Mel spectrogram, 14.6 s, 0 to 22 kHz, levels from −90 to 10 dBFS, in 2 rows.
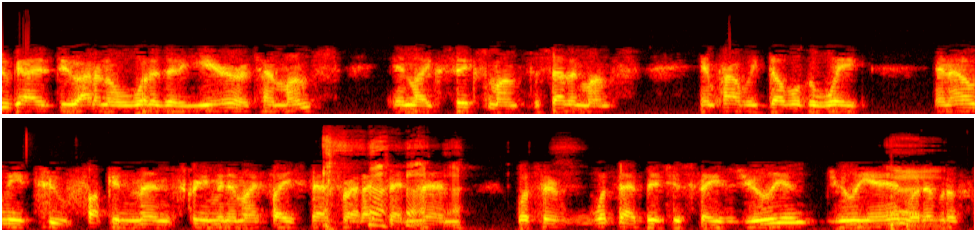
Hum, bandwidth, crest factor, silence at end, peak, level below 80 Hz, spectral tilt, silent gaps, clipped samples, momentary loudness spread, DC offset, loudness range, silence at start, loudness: none; 15 kHz; 18 dB; 0 s; -2 dBFS; -52 dBFS; -3.5 dB/octave; none; under 0.1%; 8 LU; under 0.1%; 3 LU; 0 s; -20 LUFS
